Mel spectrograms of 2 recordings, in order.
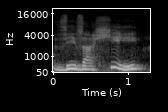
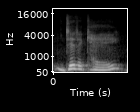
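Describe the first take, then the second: First: The word is given a non-English pronunciation. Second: The word is given the English pronunciation. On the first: "it's called Didache" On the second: "In English, they say Didache"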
